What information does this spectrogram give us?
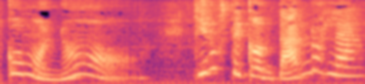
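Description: Casting: actress for curious, sympathetic young lady, radio play, high voice with lively swoops, eager and coaxing. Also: takes it slowly, exaggerated voice. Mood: eager curiosity. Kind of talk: dramatic radio-play dialogue.

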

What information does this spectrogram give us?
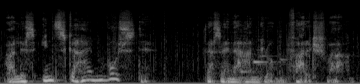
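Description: An actor playing an earnest, philosophical gentleman officer in a German radio drama, speaking in a measured, reflective way. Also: mid-range voice, sing-song, creaky, a little hiss or hum. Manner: measured, reflective, sometimes hushed.

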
